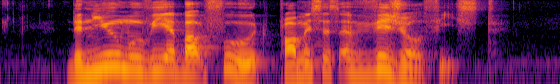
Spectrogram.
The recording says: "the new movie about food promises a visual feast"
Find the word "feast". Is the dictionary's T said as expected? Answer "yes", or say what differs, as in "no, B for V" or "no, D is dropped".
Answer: yes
